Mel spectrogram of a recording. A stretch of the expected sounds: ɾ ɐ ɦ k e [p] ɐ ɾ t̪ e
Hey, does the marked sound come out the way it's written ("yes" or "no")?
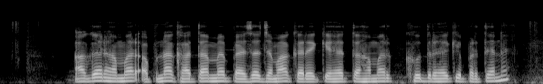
yes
